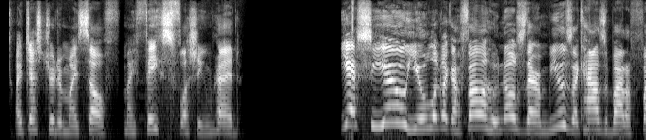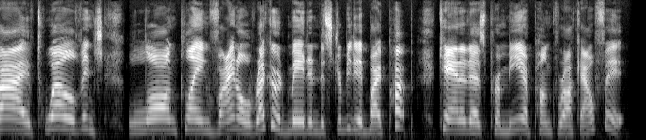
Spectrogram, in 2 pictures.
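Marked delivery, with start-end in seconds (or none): 3.3-12.6 pushy, hawker-style carnival-barker sales pitch. Narrator voicing a merch seller on a chair calling out to him: yelling sales pitch. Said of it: "Please stop yelling at me".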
